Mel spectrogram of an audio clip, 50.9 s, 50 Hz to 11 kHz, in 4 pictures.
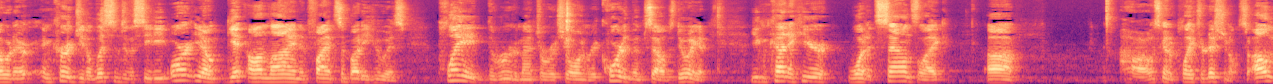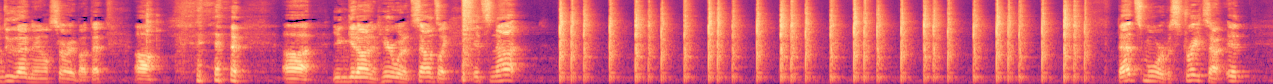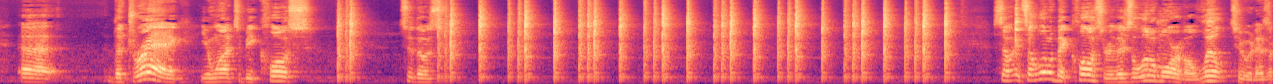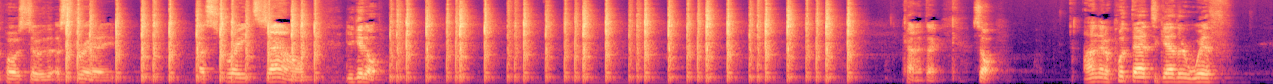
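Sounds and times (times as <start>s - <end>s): drumsticks on practice pad: 17.4s - 23.9s, 28.8s - 29.2s, 29.8s - 35.8s, 38.8s - 46.9s.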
